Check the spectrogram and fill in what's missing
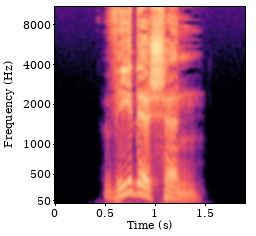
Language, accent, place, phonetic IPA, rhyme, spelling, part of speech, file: German, Germany, Berlin, [ˈveːdɪʃn̩], -eːdɪʃn̩, wedischen, adjective, De-wedischen.ogg
- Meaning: inflection of wedisch: 1. strong genitive masculine/neuter singular 2. weak/mixed genitive/dative all-gender singular 3. strong/weak/mixed accusative masculine singular 4. strong dative plural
